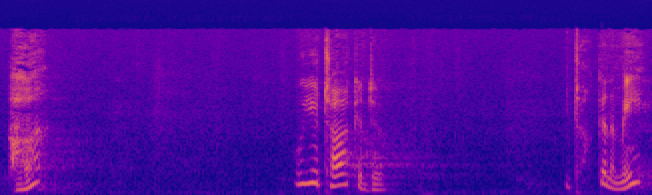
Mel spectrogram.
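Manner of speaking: taken aback, with long pauses; questioning, as if it can't be meant for you; acted disbelief. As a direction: play the stunned double take. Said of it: "we're just gonna go".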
